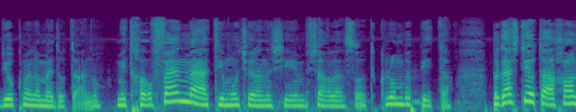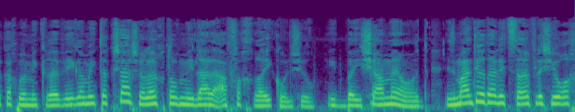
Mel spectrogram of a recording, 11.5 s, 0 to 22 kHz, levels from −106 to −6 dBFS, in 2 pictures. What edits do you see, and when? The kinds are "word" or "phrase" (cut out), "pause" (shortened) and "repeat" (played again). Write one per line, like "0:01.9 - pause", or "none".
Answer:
0:01.1 - pause
0:03.1 - word
0:10.1 - pause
